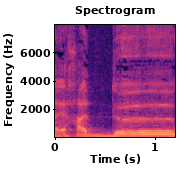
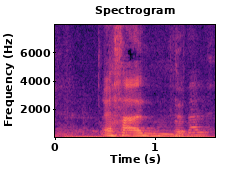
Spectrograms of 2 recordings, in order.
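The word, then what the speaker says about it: אחד: Shema, Yisraël, Hashem Elokeinu, Hashem Echad, avec un Daled, et pas un Echad, comme j'entends des voix qui on dit comment on parle en hébreu. Echad, Shnaim, Shalosh, d'accord? Echad, non, c'est Echad.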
